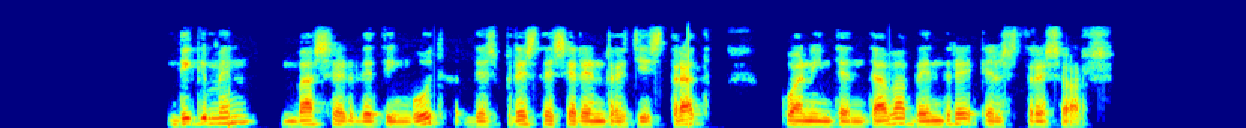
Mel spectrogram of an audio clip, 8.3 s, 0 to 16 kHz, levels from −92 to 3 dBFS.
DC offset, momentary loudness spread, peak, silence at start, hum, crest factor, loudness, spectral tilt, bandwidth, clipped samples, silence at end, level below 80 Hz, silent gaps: under 0.1%; 8 LU; -2 dBFS; 1.15 s; none; 18 dB; -19 LUFS; -5.5 dB/octave; 7.6 kHz; under 0.1%; 0.9 s; -54 dBFS; 1.78-1.86 s, 5.04-5.20 s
